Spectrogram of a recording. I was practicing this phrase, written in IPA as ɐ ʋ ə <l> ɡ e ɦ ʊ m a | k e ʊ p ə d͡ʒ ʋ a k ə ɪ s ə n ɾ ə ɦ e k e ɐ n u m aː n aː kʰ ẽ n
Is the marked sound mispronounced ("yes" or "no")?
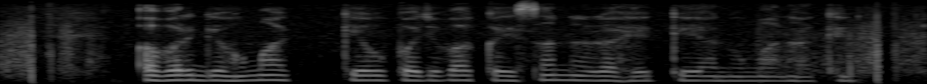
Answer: yes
